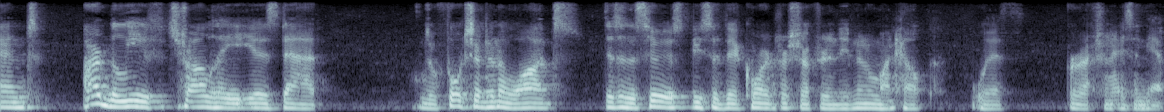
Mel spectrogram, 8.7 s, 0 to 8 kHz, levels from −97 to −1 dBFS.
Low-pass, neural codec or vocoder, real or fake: 7.2 kHz; codec, 24 kHz, 0.9 kbps, WavTokenizer, medium music audio release; fake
